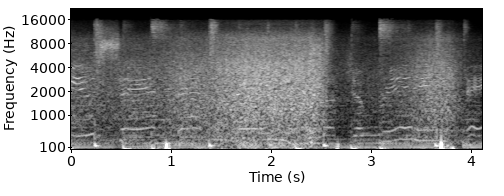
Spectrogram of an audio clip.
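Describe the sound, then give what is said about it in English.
Heavy tropical storm rain pours down in a dense, steady hiss like static, with a few dull thumps and a low hum underneath. No one speaks. “Hey, listen, you wanna listen to the rain?”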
